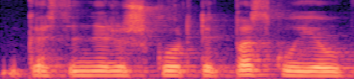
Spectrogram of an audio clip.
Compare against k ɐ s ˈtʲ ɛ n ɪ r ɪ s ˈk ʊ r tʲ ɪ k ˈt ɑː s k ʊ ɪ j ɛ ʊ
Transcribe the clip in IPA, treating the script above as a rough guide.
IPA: k ɐ s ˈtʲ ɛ n ɪ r ɪ ʃ ˈk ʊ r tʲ ɪ k ˈp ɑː s k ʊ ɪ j ɛ ʊ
